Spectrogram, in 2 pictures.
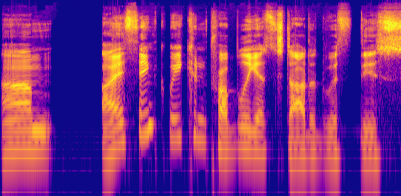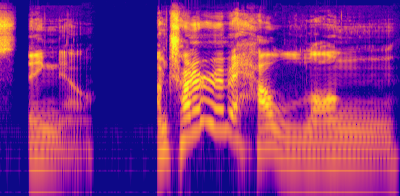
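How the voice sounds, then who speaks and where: A man with a medium pitch talks at a fairly slow pace, with lively intonation. The sound is dry and close, with no echo. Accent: Australian. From Australia. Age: 20s. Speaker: streamer and game modder. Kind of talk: casual live stream chat. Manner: halting, many restarts and fillers.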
